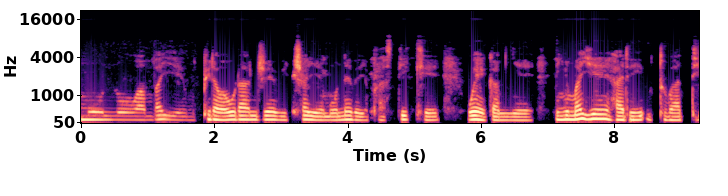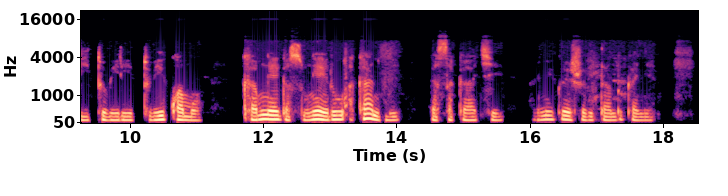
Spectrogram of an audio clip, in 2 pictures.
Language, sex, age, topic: Kinyarwanda, male, 18-24, government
